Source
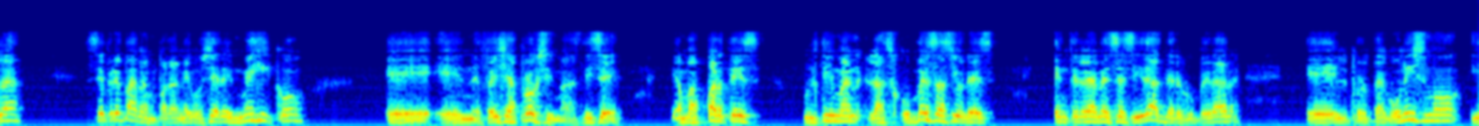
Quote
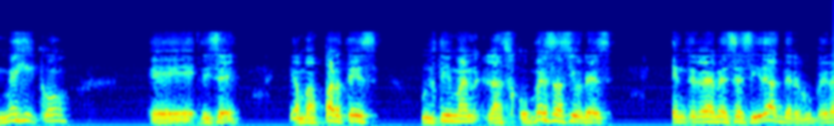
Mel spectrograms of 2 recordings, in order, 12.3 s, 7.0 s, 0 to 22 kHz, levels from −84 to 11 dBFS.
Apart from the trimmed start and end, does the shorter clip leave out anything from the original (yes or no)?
yes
